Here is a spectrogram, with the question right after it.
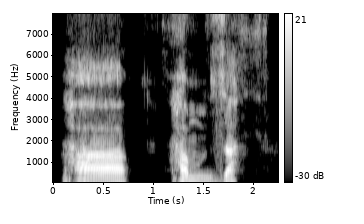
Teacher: এক নাম্বার মাখরাজ হলকের শুরু হইতে, আবার বলেন, হলকের শুরু হইতে উচ্চারিত হয় হামজা। হা, হামজা। হা একবারে নরম।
